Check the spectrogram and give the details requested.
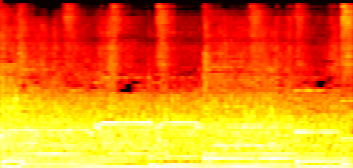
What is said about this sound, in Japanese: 車がすごいな今日は右車線を走ってるのであ右の歩道を歩いてるので車が前から向かってきてずっとうるさいですねやっぱ左に渡った方が良さそうですねえ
